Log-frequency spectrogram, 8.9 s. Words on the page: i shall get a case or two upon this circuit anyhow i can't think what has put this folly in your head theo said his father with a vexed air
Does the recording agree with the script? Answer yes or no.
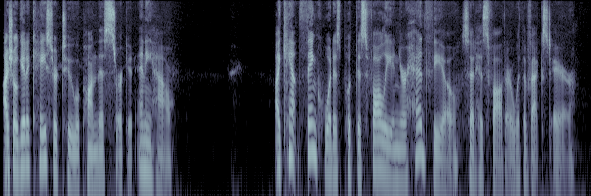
yes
